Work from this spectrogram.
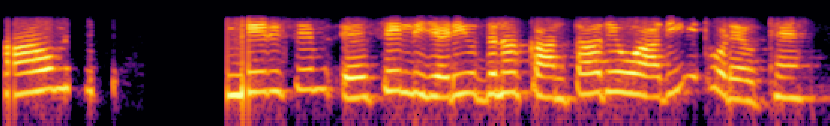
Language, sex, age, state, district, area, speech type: Dogri, female, 18-30, Jammu and Kashmir, Udhampur, rural, conversation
